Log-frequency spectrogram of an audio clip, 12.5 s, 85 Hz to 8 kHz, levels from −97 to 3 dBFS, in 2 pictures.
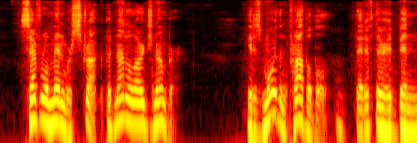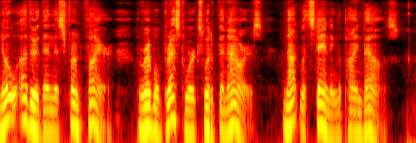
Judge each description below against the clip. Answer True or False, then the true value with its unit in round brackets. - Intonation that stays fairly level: False (4.1 semitones)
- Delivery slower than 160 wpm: False (175 wpm)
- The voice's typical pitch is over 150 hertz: False (135 Hz)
